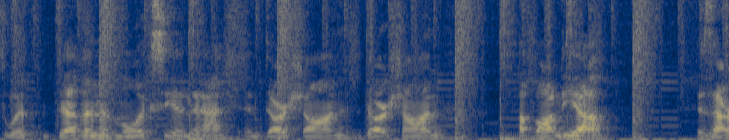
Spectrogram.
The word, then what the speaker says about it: Darshan: mispronounced yeah people miss people actually mispronounce Daron if they've never heard it before yeah what would they say they say like desan Daran uh Daran yeah I've heard people actually call you Daran stuff like that even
